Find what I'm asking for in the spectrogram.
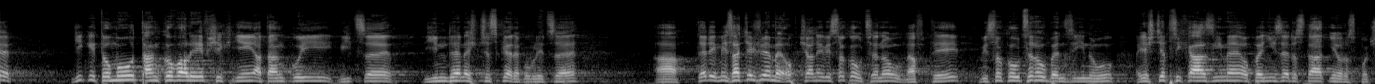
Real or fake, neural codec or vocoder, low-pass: fake; codec, 44.1 kHz, 7.8 kbps, Pupu-Codec; 14.4 kHz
